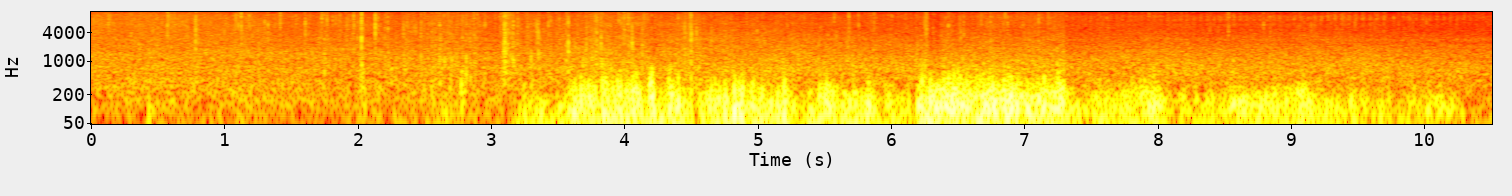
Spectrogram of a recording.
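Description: Wind in a snow-covered forest: a steady hiss through the trees, with gusts buffeting the microphone as low rumbling surges from about three seconds in until near the end.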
